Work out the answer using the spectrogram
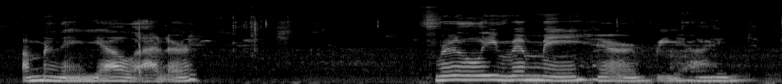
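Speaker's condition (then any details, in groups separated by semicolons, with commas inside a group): Friedreich's ataxia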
